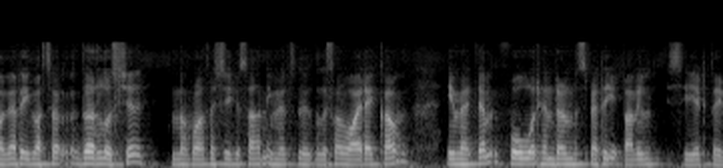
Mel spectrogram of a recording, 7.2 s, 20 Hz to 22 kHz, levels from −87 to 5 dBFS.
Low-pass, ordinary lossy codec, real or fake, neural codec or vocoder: none; none; fake; codec, 16 kHz, 1 kbps, FunCodec, trained on LibriTTS, 50 frames a second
